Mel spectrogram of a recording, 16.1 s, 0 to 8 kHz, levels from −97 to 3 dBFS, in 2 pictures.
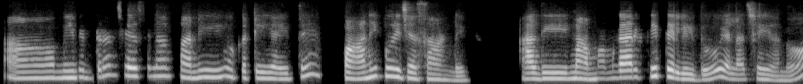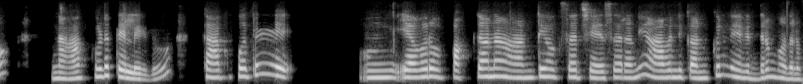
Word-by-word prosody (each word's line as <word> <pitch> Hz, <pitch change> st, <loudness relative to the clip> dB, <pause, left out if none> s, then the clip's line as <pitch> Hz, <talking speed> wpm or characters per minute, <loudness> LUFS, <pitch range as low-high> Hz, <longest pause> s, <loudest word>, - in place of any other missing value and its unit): ఆహ్, 225 Hz, +1 st, -2 dB
మేమిద్దరం 245 Hz, +6 st, -3 dB
చేసిన 295 Hz, -1 st, +2 dB, 0.3 s
పని 240 Hz, +2 st, 0 dB, 0.2 s
ఒకటి 230 Hz, -3 st, -5 dB, 0.2 s
అయితే 195 Hz, +10 st, -4 dB, 0.4 s
పాని 215 Hz, +5 st, +3 dB
పూరి 280 Hz, -3 st, +3 dB
చేశామండి. 180 Hz, -7 st, -4 dB, 0.7 s
అది 205 Hz, +1 st, +1 dB, 0.2 s
మా 210 Hz, -, +3 dB
అమ్మమ్మ 205 Hz, +3 st, -6 dB
గారికి 250 Hz, +3 st, +3 dB
తెలీదు 185 Hz, -8 st, +1 dB, 0.2 s
ఎలా 180 Hz, -3 st, -7 dB
చేయాలో? 160 Hz, -5 st, -6 dB, 0.7 s
నాకూడా 225 Hz, +8 st, +2 dB
తెలియదు. 195 Hz, -5 st, +3 dB, 0.5 s
కాకపోతే, 260 Hz, +6 st, +1 dB, 1.0 s
హ్మ్. 245 Hz, 0 st, +3 dB, 0.2 s
ఎవరో 270 Hz, +2 st, +4 dB, 0.2 s
పక్కన 280 Hz, +3 st, +2 dB, 0.2 s
ఆంటీ 240 Hz, +3 st, +2 dB
ఒకసారి 255 Hz, -1 st, -2 dB
చేశారని 235 Hz, +4 st, 0 dB
ఆవిడ్ని 250 Hz, +1 st, +2 dB
కనుక్కొని 230 Hz, +9 st, 0 dB
మేమిద్దరం 235 Hz, 0 st, 0 dB
మొదలు 200 Hz, -3 st, 0 dB
235 Hz, 110 wpm, -22 LUFS, 205-260 Hz, 1.0 s, ఎవరో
